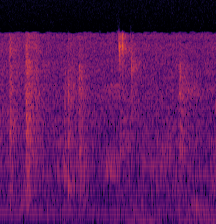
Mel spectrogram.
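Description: Quiet room tone with a steady low electrical hum and a few faint, irregular ticks.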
